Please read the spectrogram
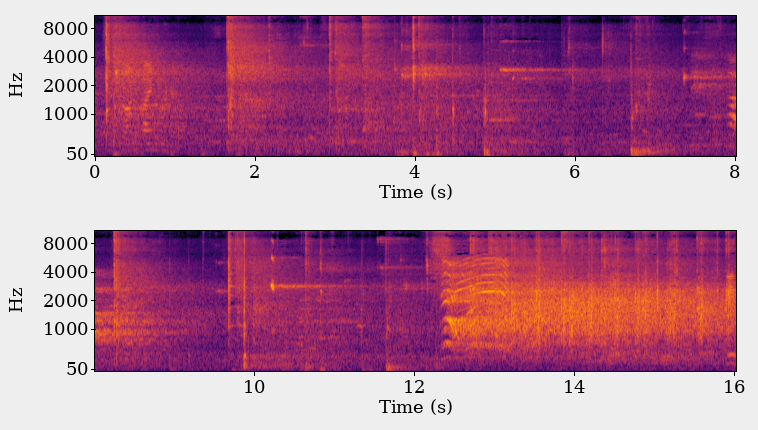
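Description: Badminton rally in an indoor hall: sharp racket strikes on the shuttlecock and low thuds of feet landing on the court. About twelve seconds in, spectators break into loud cheering and shouting that carries on.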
